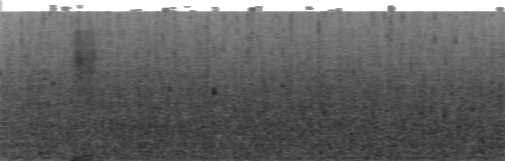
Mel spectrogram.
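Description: Liquid pours steadily as bartenders at a bar serve drinks, a continuous trickling, splashy wash that runs without a break, with one slightly louder splash near the start.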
